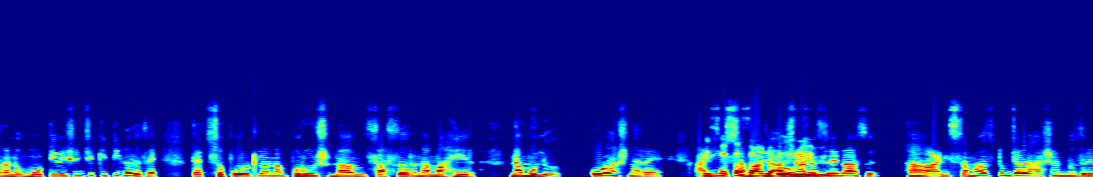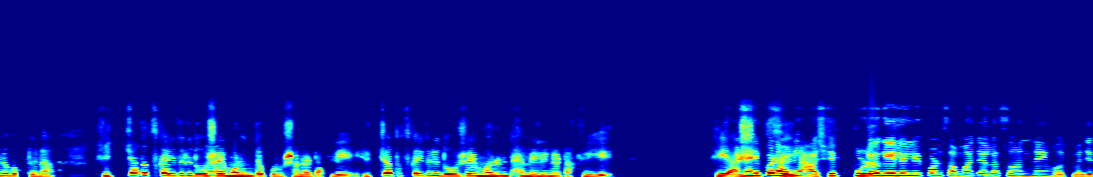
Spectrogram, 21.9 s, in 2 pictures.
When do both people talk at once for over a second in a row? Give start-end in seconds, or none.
7.0-8.3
